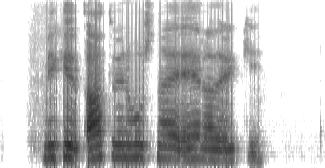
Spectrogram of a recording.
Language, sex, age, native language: Icelandic, female, 40-49, Icelandic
